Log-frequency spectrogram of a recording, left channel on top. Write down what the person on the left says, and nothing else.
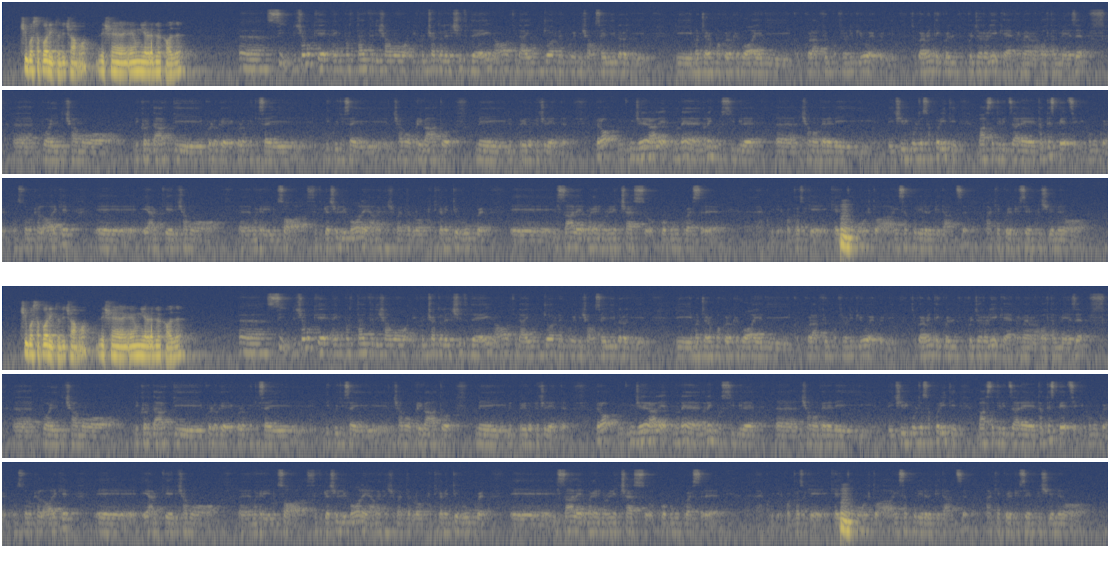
cibo saporito, diciamo? Riesci a unire le due cose?
Mm.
